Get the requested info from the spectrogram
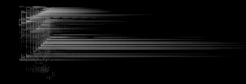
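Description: A single bright, bell-like chime with many high overtones, sounding about a quarter second in and ringing away slowly over about two seconds: an intro sound effect under the opening title card.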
